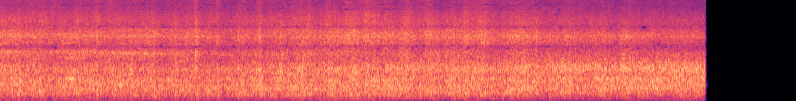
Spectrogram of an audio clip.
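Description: Koyna Express passenger coaches running past at speed, a loud steady rush of wheels on the rails, which cuts off suddenly about seven seconds in.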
